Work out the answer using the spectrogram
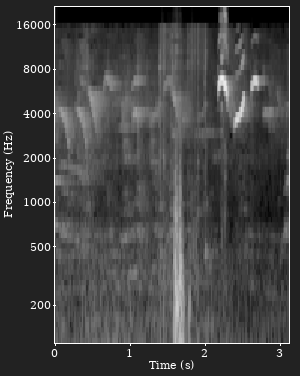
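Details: Cinereous tit (gelatik batu) call used as a lure to prompt other birds to sing. Quick high, downslurred notes repeat, then a dull thump, then three loud, sharp high chirps in close succession.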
